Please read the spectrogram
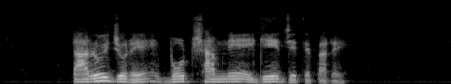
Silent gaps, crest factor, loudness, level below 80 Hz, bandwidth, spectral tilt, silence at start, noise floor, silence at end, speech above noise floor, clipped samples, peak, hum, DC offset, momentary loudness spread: none; 20 dB; -24 LUFS; -54 dBFS; 11 kHz; -6.5 dB/octave; 0.75 s; -69 dBFS; 1.05 s; 46 dB; under 0.1%; -6 dBFS; none; under 0.1%; 11 LU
